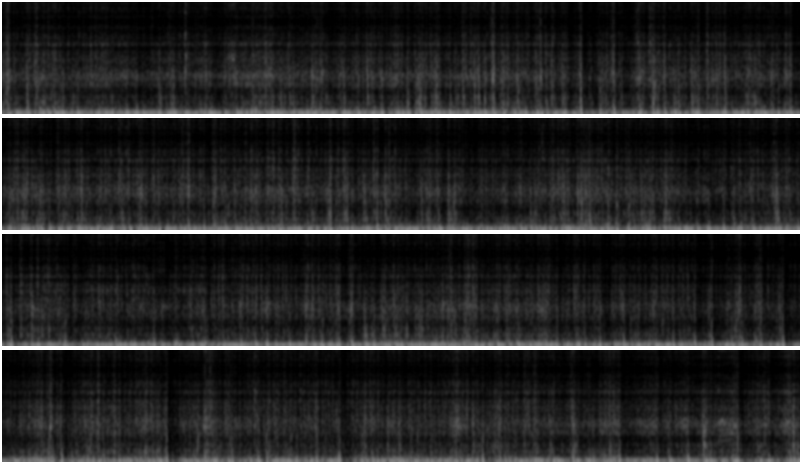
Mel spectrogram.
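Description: Mountain bike rattling and clattering over a rocky dirt trail, heard from a camera mounted on the bike, with a steady low rumble of wind buffeting the microphone. Small knocks come thick and fast throughout.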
